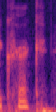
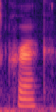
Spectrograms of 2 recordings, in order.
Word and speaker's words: creek: And you said it right. You said creek. I always say crick. – My dad says crick.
